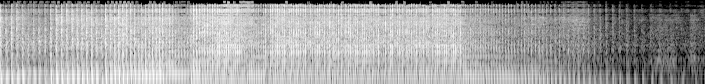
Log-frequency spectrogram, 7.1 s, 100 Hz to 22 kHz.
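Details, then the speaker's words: Predator 212 small engine, warmed up, chain off, choke partly released, before Stage 1 kit (bigger jet, air filter adapter, header); revs hard, stumbles and cuts out at high RPM then dies. Owner suspects lean fuel, hoping bigger jet fixes it. "And I just listen when I get high in the RPM, you'll hear it"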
